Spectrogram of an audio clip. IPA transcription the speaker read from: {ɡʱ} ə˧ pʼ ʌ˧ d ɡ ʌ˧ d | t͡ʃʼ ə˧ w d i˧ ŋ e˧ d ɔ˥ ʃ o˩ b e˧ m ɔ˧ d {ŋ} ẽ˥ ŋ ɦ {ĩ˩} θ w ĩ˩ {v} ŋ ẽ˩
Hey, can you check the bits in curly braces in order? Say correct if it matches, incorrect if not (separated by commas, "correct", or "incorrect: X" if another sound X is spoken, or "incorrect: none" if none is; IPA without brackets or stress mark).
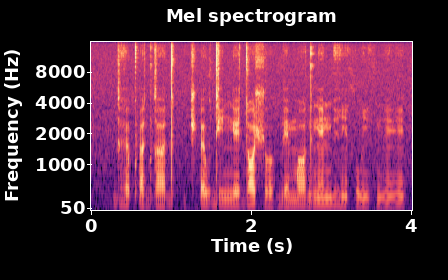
correct, correct, correct, incorrect: θ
